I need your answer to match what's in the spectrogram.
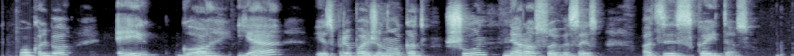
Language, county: Lithuanian, Kaunas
